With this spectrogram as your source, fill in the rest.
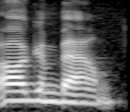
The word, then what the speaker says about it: Augenbaum: Scott Augenbaum.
